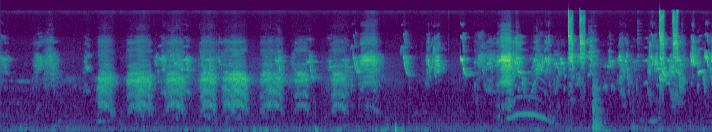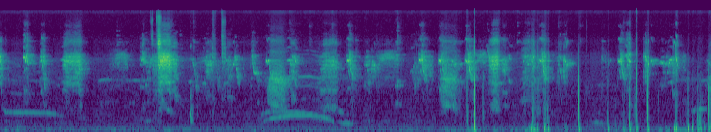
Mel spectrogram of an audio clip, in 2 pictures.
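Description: Birds calling and chirping, with a quick run of repeated calls in the first few seconds. Two shorter, lower calls rise and fall, and a few sharp clicks come near the end.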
